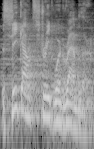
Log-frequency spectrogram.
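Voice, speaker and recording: Low, stern ancient immortal. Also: male voice, big pitch swings, slow pace. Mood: grave. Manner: formal, archaic, commanding. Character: stern, wise ancient male adeptus. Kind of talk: game voice acting. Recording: echoing hall effect, music behind.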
